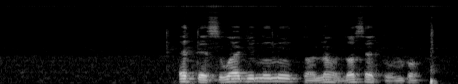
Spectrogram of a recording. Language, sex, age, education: Yoruba, male, 30-45, tertiary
